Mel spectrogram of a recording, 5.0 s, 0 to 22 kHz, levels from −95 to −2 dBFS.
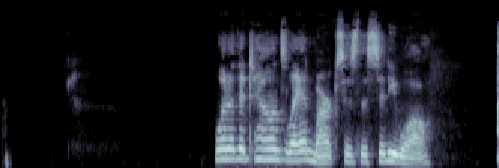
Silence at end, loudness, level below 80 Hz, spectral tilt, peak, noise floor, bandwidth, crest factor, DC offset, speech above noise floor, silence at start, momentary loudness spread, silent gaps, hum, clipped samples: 0.7 s; -24 LUFS; -74 dBFS; -3 dB/octave; -8 dBFS; under -90 dBFS; 14 kHz; 18 dB; under 0.1%; over 67 dB; 2.15 s; 8 LU; none; none; under 0.1%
